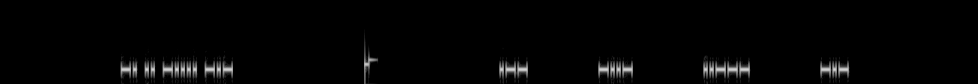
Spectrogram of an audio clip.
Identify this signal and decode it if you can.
Morse code, heard as a keyed tone, about 38 wpm, spaced as for 17 wpm, 700 Hz. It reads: NI6K WX2K
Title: USA Call Signs - 4 Characters - 8x Character Spacing - 40wpm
